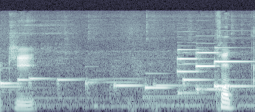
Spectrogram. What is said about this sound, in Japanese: チャイムがうるさすぎる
